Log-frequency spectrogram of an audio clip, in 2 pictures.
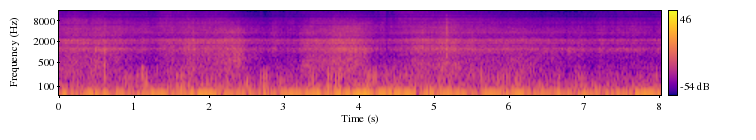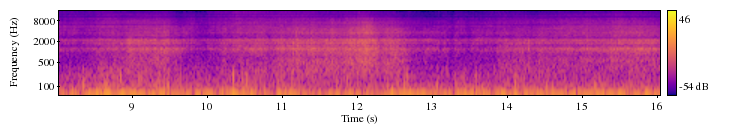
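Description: A snowboard scrapes and hisses over snow close by.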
